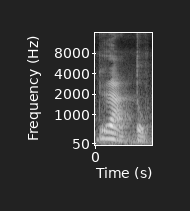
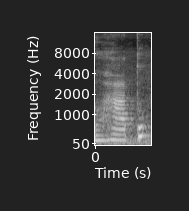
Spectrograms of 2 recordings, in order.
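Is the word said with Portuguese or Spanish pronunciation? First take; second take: Spanish; Portuguese. First: It is said with Spanish pronunciation. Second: It is said with Portuguese pronunciation. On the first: "na língua espanhola a pronúncia será rato" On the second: "na língua portuguesa eu tenho rato"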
